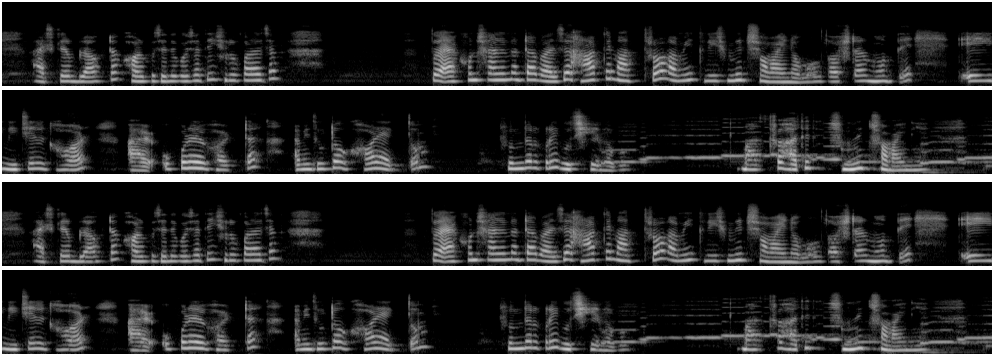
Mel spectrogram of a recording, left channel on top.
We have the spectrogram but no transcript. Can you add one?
আজকের ব্লগটা ঘর গোছাতে গোছাতেই শুরু করা যাক। তো এখন 9:30 বাজে, হাতে মাত্র আমি 30 মিনিট সময় নেব। 10টার মধ্যে এই নিচের ঘর আর উপরের ঘরটা, আমি দুটো ঘর একদম সুন্দর করে গুছিয়ে নেব মাত্র হাতে 30 মিনিট সময় নিয়ে।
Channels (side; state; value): both; normal; correlation 0.51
